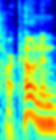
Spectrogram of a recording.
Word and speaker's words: Harkonnen: the dune video games i grew up hearing it pronounced as harkonnen but i know both are basically correct so fair enough but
